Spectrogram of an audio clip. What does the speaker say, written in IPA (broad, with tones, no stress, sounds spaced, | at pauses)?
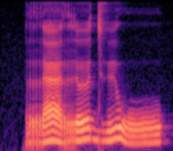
r æ˩˧˩ r ø˧˥ dʱ y˧˥ w u˩˧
